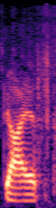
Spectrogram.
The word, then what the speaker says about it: Gaius: And of all the words that you stumbled over, you pronounced Gaius perfectly.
